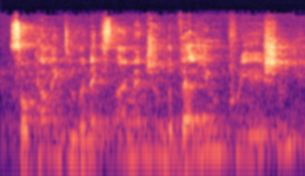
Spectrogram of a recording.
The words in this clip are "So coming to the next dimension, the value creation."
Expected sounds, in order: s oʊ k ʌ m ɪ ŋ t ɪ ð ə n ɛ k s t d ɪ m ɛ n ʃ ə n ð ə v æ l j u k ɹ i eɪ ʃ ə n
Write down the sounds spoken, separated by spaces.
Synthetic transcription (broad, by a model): s oʊ k ʌ m ɪ ŋ t ɪ ð ə n ɛ k s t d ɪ m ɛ n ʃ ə n ð ə v æ l j u k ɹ i eɪ ʃ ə n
